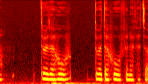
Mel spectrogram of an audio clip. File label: "hwff", Welsh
